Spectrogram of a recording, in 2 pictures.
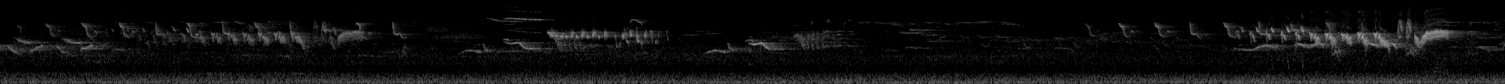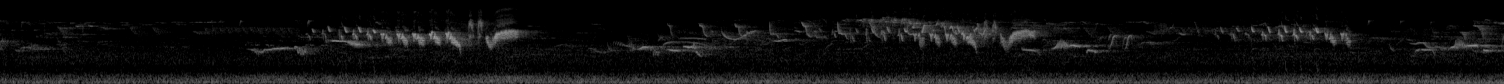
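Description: Birds singing and chirping in bouts of fast, high trills, with the loudest bouts about halfway through and again about two-thirds of the way in.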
